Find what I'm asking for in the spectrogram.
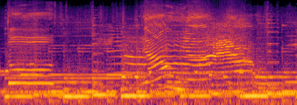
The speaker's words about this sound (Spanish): ¡Miau, miau, miau!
